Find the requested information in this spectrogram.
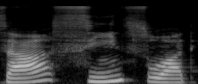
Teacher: जा सीन स्वात में सीटी निकलेगी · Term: सीटी वाला र्फ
